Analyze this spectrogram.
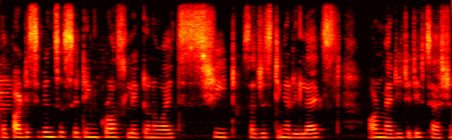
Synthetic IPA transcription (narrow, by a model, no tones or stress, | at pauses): d̪əpaɾʈisipə̃nʈsɔsɪʈɪ̃ŋkɾɔslek̚ʈɔ̃nəwaɪtʃiʈsəɡd͡ʒesʈɪ̃ŋəɾilæksʈ | ɔɾmeɖiʈeʈiʋsɛʃə̃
